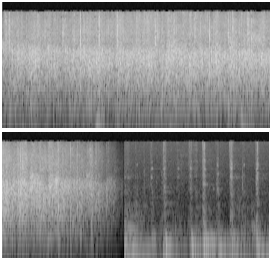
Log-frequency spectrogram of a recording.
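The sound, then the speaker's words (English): Audience applause at the Matthews Opera House in Spearfish, South Dakota: dense, steady clapping from a crowd that holds for about six seconds before fading, followed by quieter low tones. “I take this chance to thank the beautiful Matthews Opera House in Spearfish, South Dakota. Sean, Jane, Jack up there doing the sound. How about a big hand for all of them, please?”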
